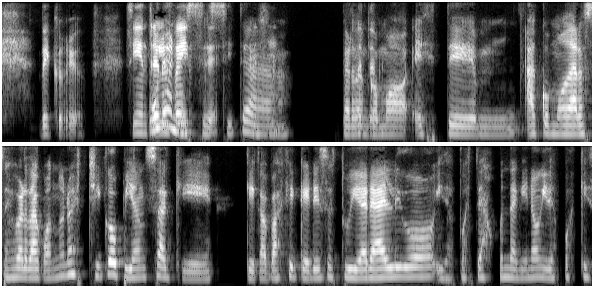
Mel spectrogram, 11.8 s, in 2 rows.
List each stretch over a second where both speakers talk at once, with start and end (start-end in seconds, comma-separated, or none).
1.4-2.9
